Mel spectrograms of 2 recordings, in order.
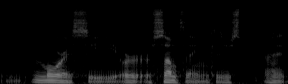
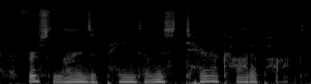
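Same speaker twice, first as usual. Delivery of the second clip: whisper; 6 dB quieter than usual. Real, not acted. Painting pot, whispered aside.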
